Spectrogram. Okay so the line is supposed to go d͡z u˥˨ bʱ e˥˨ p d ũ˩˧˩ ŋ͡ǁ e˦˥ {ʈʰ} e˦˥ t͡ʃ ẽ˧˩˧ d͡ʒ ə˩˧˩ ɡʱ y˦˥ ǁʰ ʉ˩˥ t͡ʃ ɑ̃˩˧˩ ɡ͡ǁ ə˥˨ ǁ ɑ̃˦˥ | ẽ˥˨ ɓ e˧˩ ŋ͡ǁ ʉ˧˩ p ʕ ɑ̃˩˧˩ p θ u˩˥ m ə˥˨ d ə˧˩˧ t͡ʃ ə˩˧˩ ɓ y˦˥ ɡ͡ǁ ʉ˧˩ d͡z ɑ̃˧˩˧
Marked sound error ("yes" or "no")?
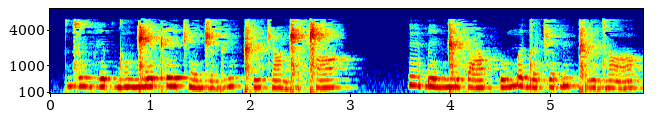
no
